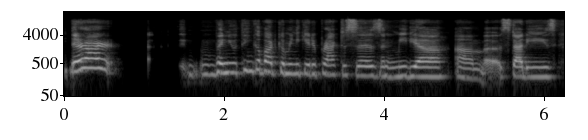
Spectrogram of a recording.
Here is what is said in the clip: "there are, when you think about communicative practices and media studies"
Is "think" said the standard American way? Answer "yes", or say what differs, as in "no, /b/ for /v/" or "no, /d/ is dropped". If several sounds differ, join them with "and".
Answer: no, /t/ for /θ/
